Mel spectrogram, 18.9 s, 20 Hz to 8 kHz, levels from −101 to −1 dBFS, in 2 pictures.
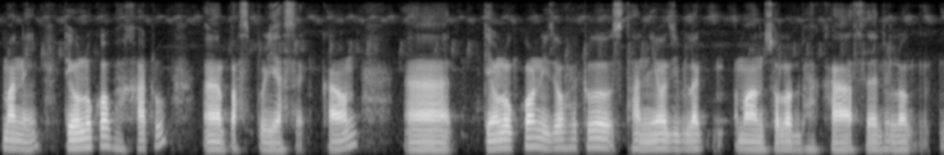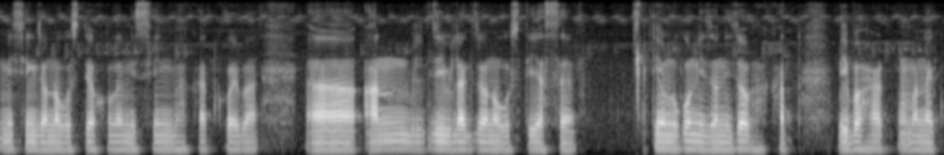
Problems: none marked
